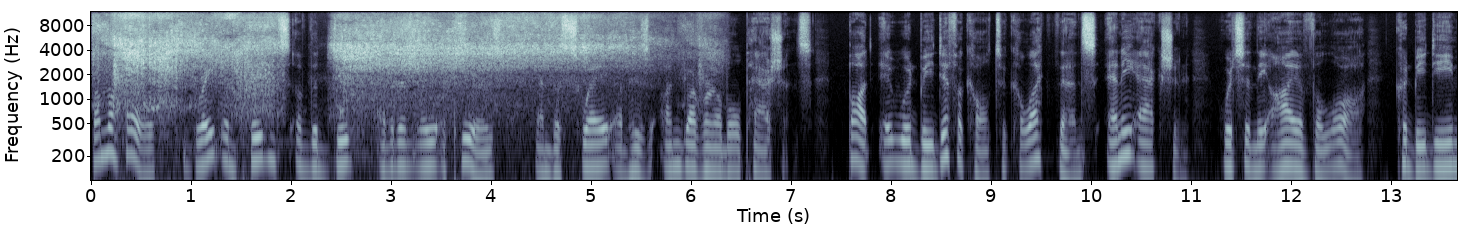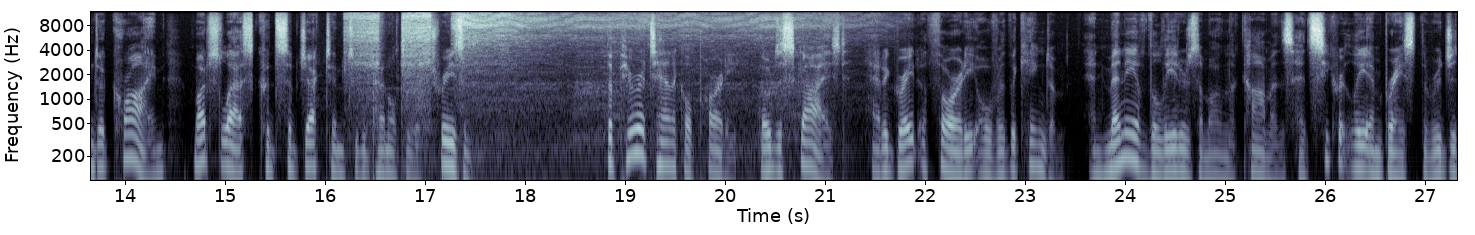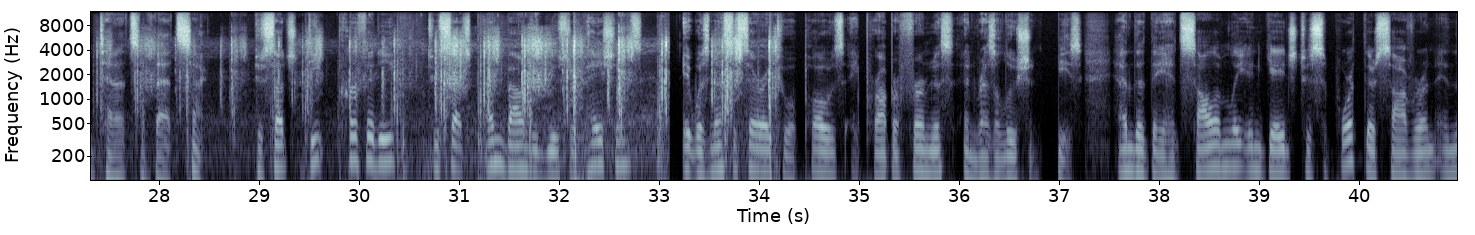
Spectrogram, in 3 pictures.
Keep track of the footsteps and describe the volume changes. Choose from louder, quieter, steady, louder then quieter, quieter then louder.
louder.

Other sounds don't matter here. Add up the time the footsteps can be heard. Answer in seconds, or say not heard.
7 s.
